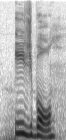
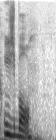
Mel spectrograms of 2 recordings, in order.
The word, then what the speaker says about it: IJBOL: In lieu of laugh out loud, it's IJBOL. – IJBOL. – Pronounced Ejbol. – Nope. Too many letters to remember. – Ejbol.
